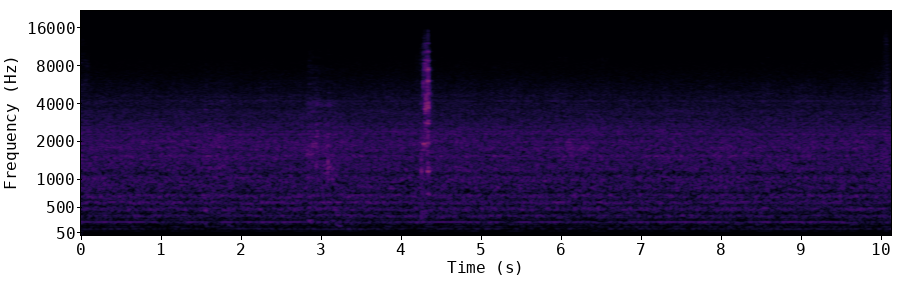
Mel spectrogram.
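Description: Steady low hum and hiss of room noise, with a faint brief sound about three seconds in and one short, sharp tick a little after four seconds.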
